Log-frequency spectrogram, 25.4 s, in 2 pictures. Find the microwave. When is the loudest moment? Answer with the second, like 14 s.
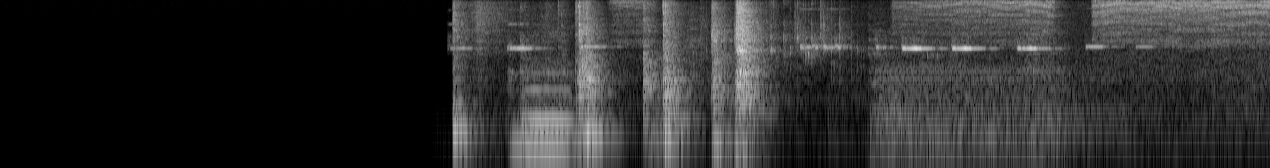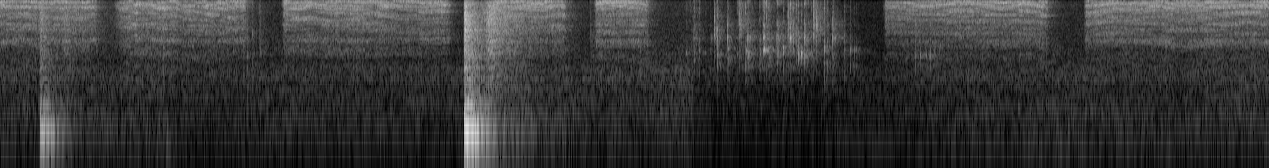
7 s.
